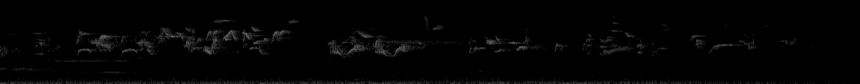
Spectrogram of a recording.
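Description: Faint birdsong: several small birds chirping and trilling in quick overlapping calls, fading out at the end.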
